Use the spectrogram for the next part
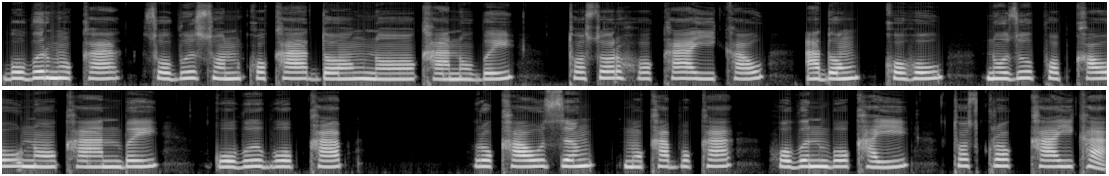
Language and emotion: Bodo, neutral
